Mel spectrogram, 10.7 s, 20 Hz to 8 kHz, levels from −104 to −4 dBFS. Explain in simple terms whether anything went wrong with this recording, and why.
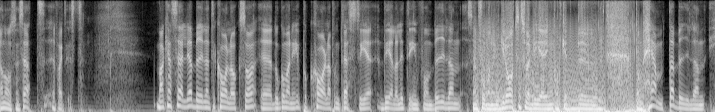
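Several things go wrong in this speech recording, all from about the middle onward.

Twice the sound briefly smears or wobbles: from 4.40 to 4.44 s, right after "går man", and from 6.69 to 6.73 s, right after "lite info om". Each is short concealed packet loss. About 20 ms of the call never arrived in time, so the receiver guessed at it by carrying the previous sound forward and then blending back into the real audio.

At 4.67 to 4.71 s a sound hangs on a little too long. This is a short stall from a late packet. A piece of the call was late, so the receiver stretched the last sound for about 25 ms until it arrived. Nothing is actually missing here. The sound just pauses and then continues from where it stopped.

From 5.13 to 5.73 s, just before "lite info om", the speech turns choppy, with pieces missing. This is repeated packet loss. 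Four separate holes appear close together, the longest about 37 ms. Each one is patched by extending the previous sound, and together they lose about 60 ms of real audio.

From 7.09 to 9.74 s the sound becomes distorted, with noise creeping into the quiet moments. This is a stuck bit. One digit in the digital audio values seems frozen, most likely from a faulty connection or converter. That knocks many sample values off by a fixed step, which is heard as distortion. Separately, the call link carries nothing above 8 kHz, so the sound is a little dull.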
